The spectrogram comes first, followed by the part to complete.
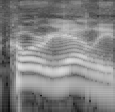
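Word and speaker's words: Correale: I'm no longer Pete Corielli, dude. You roll it. It's Pete Corielli. And you're Maniscalco. It's fucking great. So it's Corielli.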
